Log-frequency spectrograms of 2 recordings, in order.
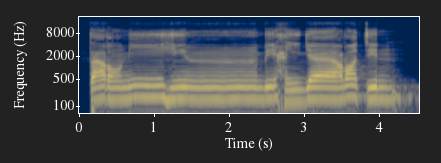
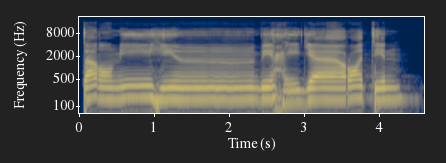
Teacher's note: Maka bunyi huruf mimnya akan menjadi samar antara bunyi huruf mim dan ba. Itu karena huruf mim dan huruf ba memiliki makhraj yang sama, yaitu di 2 bibir. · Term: ikhfa syafawi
